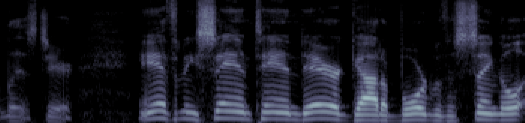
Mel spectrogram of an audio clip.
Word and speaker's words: Santander: there thank you I'm looking right at my pronunciation list here Anthony Santander got aboard with a single and and then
